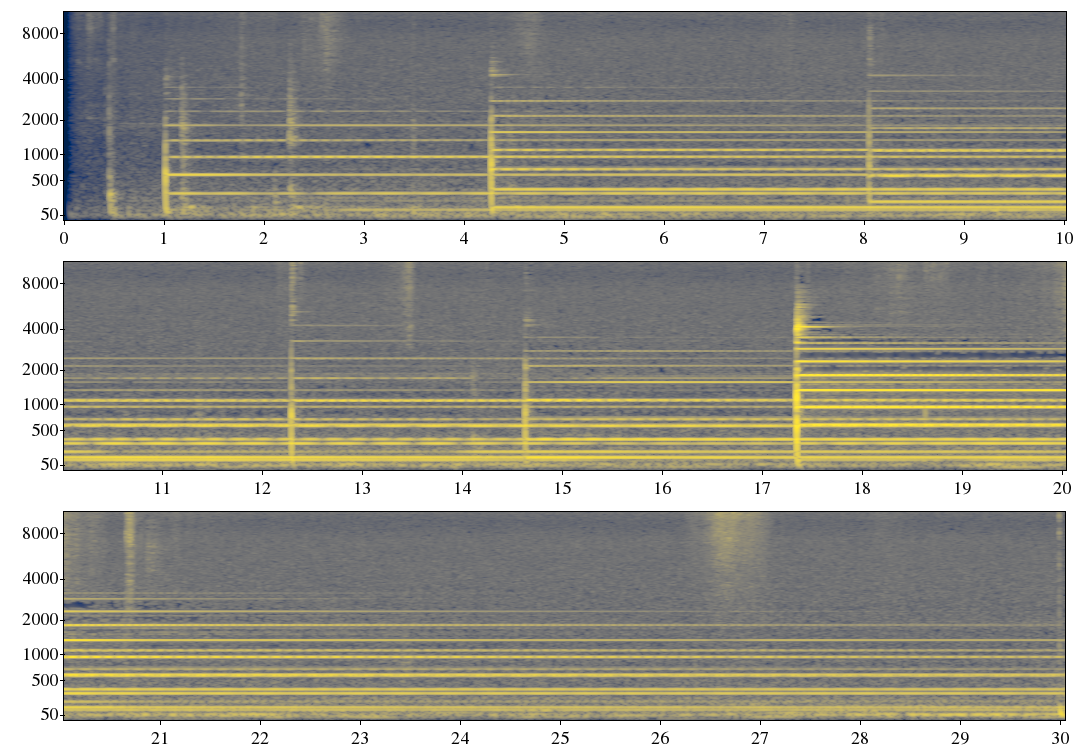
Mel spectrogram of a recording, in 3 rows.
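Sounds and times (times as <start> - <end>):
Tibetan singing bowls: 1.0 - 30.0.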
